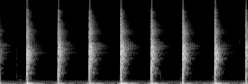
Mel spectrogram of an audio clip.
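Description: Eight sharp hand claps in a steady, even rhythm, each crisp and bright, with no voices and only a faint low hum between them.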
